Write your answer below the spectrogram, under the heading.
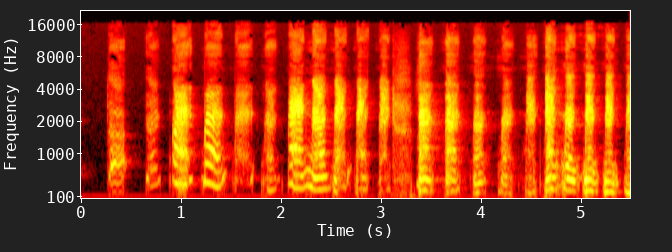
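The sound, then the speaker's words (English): A human voice imitates a hen mallard duck with many rapid, raspy quacks. They come in quick bursts with brief gaps and are fairly loud, with no other sound. “That's a hen mallard.”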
